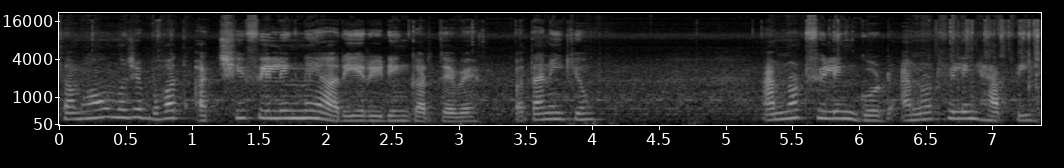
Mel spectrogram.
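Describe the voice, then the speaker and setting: A woman giving a tarot reading in a slow, effortful way, tired and with a dry throat. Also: a little high, animated, mellow, slight background noise, low-quality recording. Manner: slow, tired, effortful Hindi-English mix with many pauses. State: low energy, dry throat. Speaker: tarot reader. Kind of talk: casual tarot reading to camera.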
